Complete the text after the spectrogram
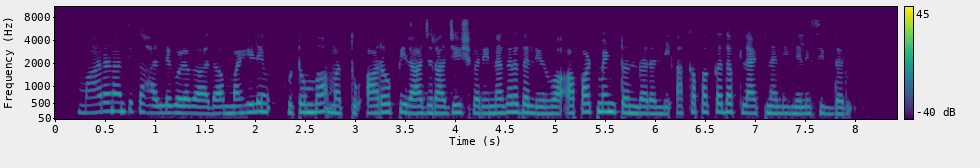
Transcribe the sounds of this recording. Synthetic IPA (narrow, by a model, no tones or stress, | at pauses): maːɾɐɳaːt̪ikɐɦɐlːɛɡɔɭɐɡaːd̪ɐmɐɦiɭekuʈumbɐmɐt̪ːuʔaːɾoːpiɾaːd͡ʒɐɾaːd͡ʒe̞ːʃʋɐɾenɐɡɐɾɐd̪ɐlːiɾuʋɐ̰ʔɐpaːɾʈmeɳʈond̪ɐɾɐlːiʔɐkɐpɐkːɐd̪ɐpʰlaːʈnɐlːinelisid̪ːɐɾu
